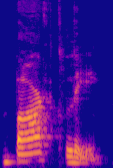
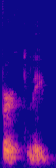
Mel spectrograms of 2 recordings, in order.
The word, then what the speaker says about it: Berkeley: in England, an Anglican bishop whose name is pronounced George Barkley, if you're British, not Berkeley, Barkley.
